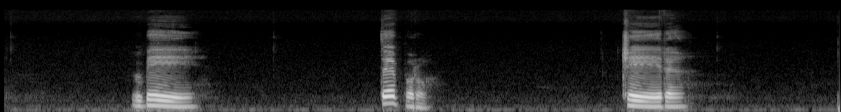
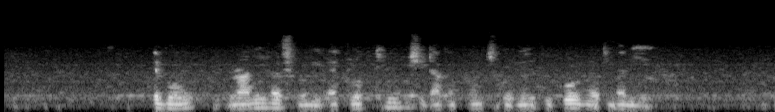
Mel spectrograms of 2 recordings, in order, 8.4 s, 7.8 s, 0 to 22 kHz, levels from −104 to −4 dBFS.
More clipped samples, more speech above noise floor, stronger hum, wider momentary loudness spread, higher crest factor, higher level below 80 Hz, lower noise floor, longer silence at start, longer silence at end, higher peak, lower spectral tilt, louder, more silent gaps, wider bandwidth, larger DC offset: neither; first, 46 dB vs 31 dB; neither; about the same, 14 LU vs 12 LU; about the same, 20 dB vs 22 dB; about the same, -64 dBFS vs -64 dBFS; first, -72 dBFS vs -60 dBFS; first, 1.3 s vs 1.15 s; first, 1.55 s vs 0.1 s; about the same, -12 dBFS vs -10 dBFS; second, -6.5 dB/octave vs -9.5 dB/octave; first, -27 LUFS vs -30 LUFS; neither; first, 12 kHz vs 6 kHz; neither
